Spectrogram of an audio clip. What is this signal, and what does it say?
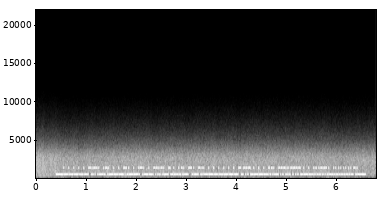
RTTY (75 baud, 850 Hz shift), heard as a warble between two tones, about 990 Hz centre, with radio static. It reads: ALE SMUTNO MI NA MYSL,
